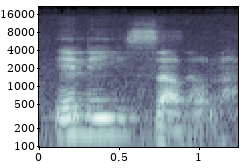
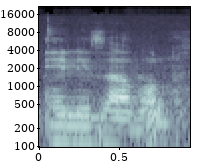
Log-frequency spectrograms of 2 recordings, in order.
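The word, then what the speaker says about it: eligible: আর last ওয়ানে viewers দেখতে পাচ্ছেন আপনারা, যেটা শব্দ অর্থ হচ্ছে এলিজাবল, নট সে ইলি, এটা বলবেন এলিজাবল, যোগ্য, উপযুক্ত।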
